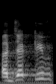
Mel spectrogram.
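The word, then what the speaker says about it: adjective: एडजेक्टिव बोल देते हैं ध्यान रख लेना जहां पर भी बच्चों कौन सा वर्ड इकट्ठा आ डी जे ठीक है वहां पर है ना डी की साउंड क्या होती है साइलेंट होती है ठीक है तो आपने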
